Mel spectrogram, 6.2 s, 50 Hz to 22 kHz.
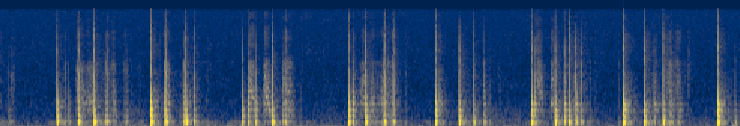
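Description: A green hardcover Harry Potter book held in front of the face has its cover tapped rapidly with fingertips and nails. The taps come in quick clustered bursts of dry, hollow knocks with a low resonance of about 190 Hz and almost no ring.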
